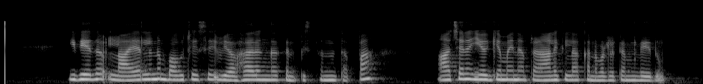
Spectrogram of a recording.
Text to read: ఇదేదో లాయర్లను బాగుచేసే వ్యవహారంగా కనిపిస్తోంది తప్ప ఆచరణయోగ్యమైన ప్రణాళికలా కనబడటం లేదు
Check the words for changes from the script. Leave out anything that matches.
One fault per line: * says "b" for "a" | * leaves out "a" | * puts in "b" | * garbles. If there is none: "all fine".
all fine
